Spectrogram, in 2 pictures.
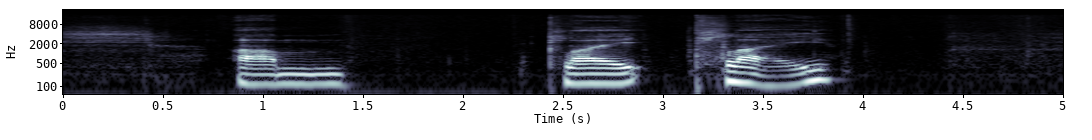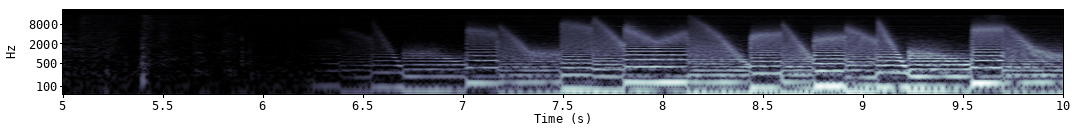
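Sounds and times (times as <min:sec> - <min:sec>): plucked synth notes: 0:06.3 - 0:10.0
synth bass line: 0:06.3 - 0:10.0.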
